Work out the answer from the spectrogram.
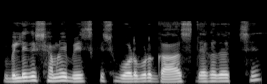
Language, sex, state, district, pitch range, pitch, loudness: Bengali, male, West Bengal, Cooch Behar, 140-170 Hz, 150 Hz, -15 LUFS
